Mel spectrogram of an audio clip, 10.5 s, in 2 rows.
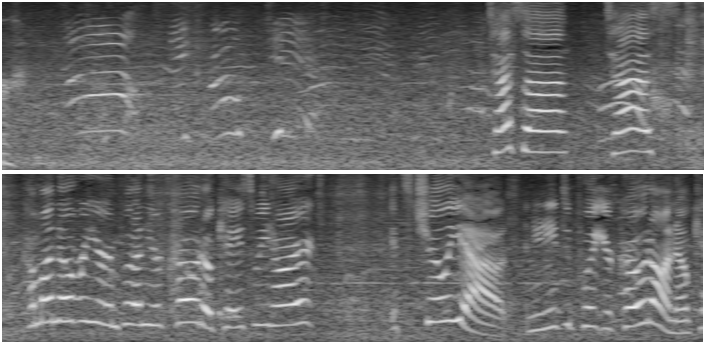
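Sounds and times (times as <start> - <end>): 
children laughing and screaming at play: 0.0 - 5.5
speech: 3.7 - 10.5.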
